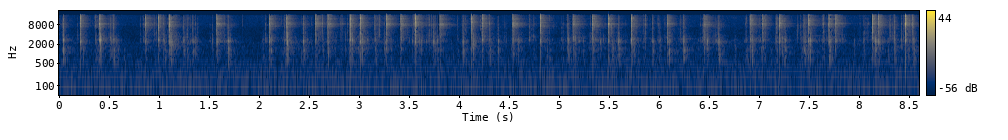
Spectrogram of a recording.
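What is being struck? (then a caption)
Plastic mechanical keyboard. Fingertips of both hands type quickly on a full-size plastic mechanical keyboard with RGB-lit keycaps, producing a steady stream of sharp, bright clicks and clacks. Each keystroke is short and dry, with almost no low end and brief pauses between bursts.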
